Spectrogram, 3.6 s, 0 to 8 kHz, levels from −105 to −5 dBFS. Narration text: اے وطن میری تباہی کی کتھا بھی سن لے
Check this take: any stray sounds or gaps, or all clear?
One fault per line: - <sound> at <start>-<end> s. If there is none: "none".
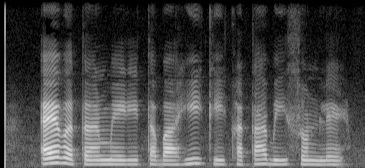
none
